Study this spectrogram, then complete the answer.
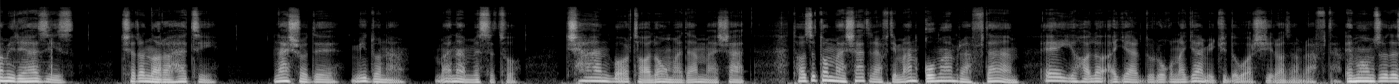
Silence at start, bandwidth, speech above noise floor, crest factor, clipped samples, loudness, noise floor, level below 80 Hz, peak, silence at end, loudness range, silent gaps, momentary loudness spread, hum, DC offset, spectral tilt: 0 s; 15.5 kHz; 37 dB; 18 dB; under 0.1%; -20 LUFS; -55 dBFS; -42 dBFS; -2 dBFS; 0 s; 2 LU; none; 11 LU; none; under 0.1%; -6 dB/octave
